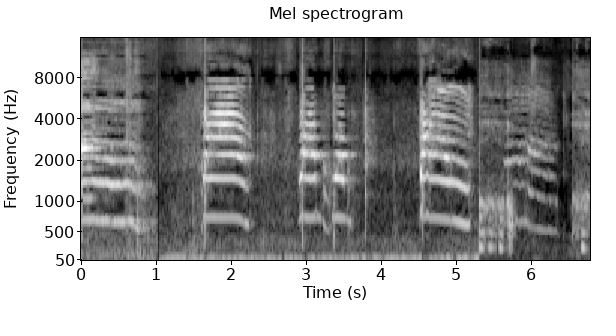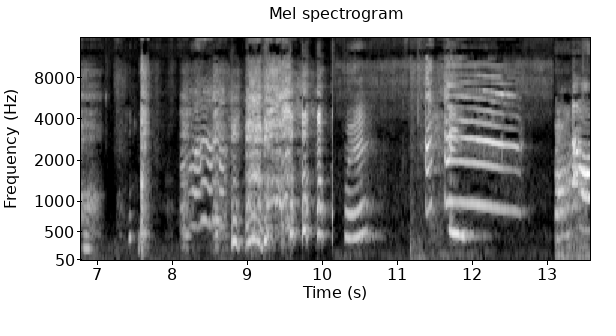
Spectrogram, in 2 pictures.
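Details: Domestic cat giving a string of high, clear meows, each short and slightly falling, repeated every second or so. Softer human voices and brief laughter come in midway, and a low hum sits under the opening seconds.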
